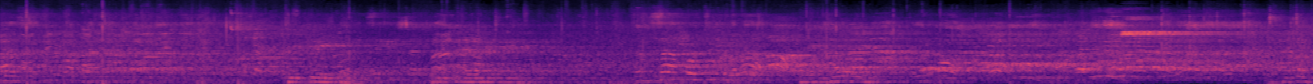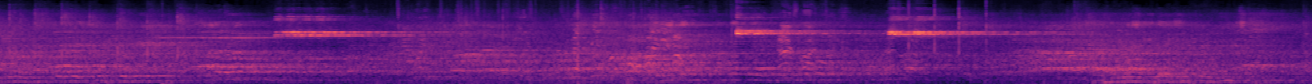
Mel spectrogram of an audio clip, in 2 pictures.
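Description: Young men shout and call out during a basketball game in a large echoing hall.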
